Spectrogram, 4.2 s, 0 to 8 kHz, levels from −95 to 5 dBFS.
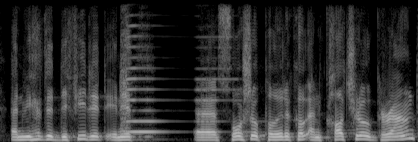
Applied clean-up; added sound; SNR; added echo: neural mask model RNNoise.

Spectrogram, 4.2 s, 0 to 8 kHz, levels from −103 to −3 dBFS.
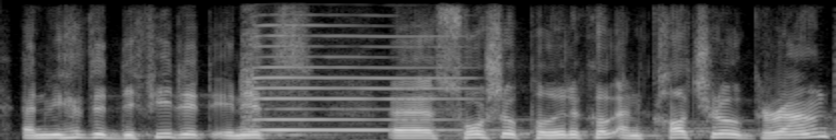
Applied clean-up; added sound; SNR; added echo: none; Bowed string instrument; 7 dB; none.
